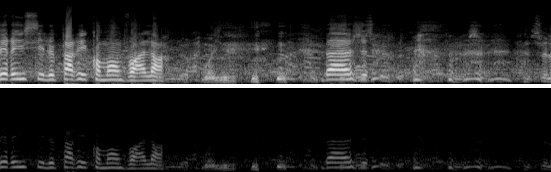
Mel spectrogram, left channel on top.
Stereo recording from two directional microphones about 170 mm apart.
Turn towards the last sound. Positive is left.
turn(degrees=15)  # may be behind; listen again after turning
